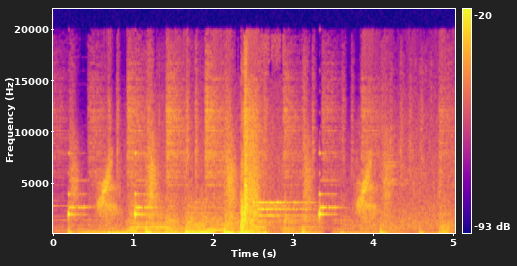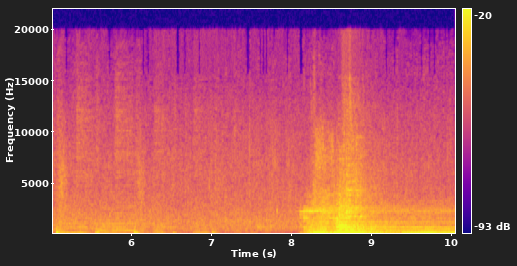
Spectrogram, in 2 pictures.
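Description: Steady rain falls during a picnic in a Pokémon video game, a constant soft patter under game music with a brief louder wash of rain near the end.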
